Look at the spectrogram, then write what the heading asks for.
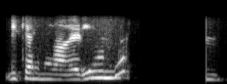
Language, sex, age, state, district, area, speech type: Telugu, female, 30-45, Andhra Pradesh, Krishna, urban, conversation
